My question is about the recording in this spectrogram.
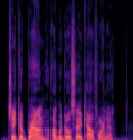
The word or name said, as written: Jacob Brown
